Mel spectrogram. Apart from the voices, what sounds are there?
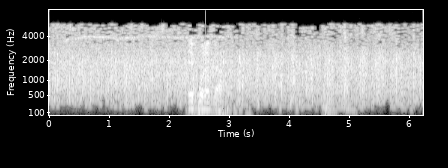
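audience applause and ovation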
